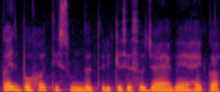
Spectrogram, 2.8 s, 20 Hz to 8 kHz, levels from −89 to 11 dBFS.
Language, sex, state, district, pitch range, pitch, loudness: Hindi, female, Himachal Pradesh, Shimla, 215-240 Hz, 225 Hz, -16 LUFS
